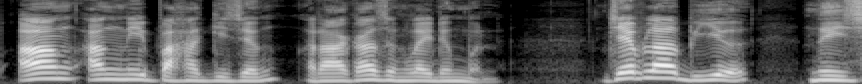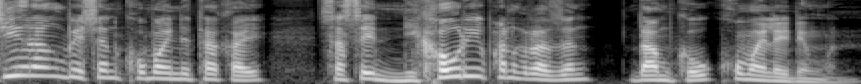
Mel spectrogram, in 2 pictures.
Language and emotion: Bodo, angry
